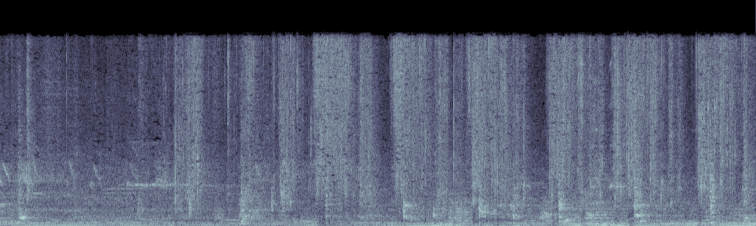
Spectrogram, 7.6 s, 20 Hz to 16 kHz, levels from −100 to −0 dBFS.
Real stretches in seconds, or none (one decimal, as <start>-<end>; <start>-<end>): 0.0-0.4; 0.9-7.6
